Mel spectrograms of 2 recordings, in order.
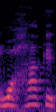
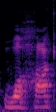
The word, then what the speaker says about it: Oaxaca: i'm not pronouncing that oh it's like oaxaca cheese that's a ch yeah that's the cheese that i was thinking of oh okay thank you red crab so it said wahawk in old fashion yes got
